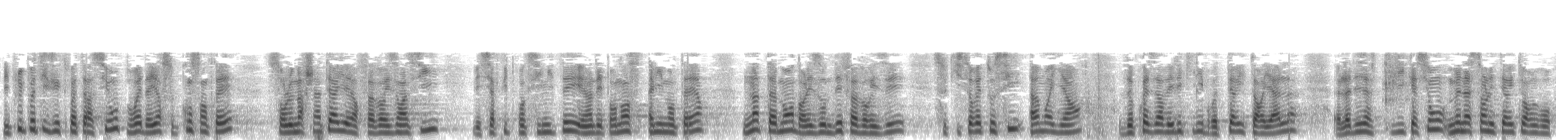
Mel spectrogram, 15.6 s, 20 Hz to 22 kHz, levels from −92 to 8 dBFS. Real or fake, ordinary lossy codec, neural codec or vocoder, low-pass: real; none; none; 5.4 kHz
